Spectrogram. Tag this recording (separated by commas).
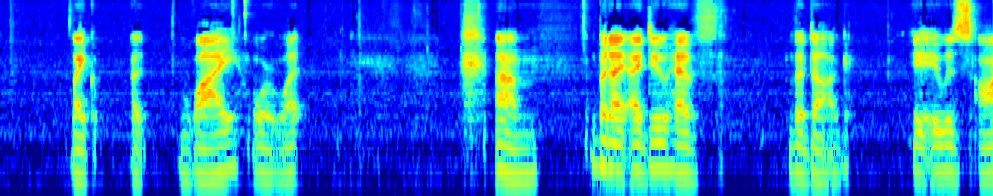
Speech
